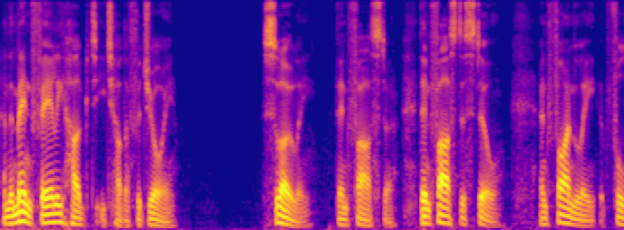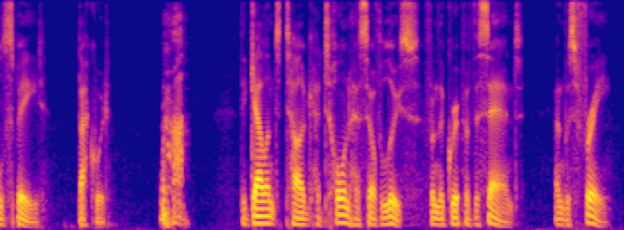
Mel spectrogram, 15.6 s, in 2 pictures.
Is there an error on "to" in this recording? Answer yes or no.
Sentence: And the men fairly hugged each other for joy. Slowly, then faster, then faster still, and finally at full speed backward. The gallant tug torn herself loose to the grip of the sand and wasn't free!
yes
